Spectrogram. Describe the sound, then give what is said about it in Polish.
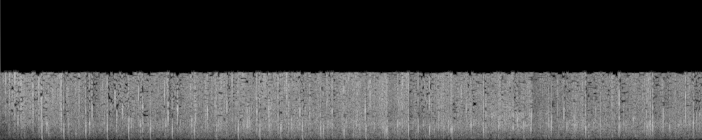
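A crowd of children applauding warmly at a regional meeting of children's rosary circles in the Sanctuary of Our Lady in Krasnobród, Poland, greeting Radio Maryja listeners: dense, steady clapping that fills the whole stretch at an even, loud level, with no voices over it. “W imieniu wesołej, dziecięcej rodzinki pozdrawiamy bardzo gorąco wszystkich słuchaczy Radia Maryja w naszej ojczyźnie i poza granicami Polski, a czynimy to bardzo gorącymi, rzęsistymi oklaskami.”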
